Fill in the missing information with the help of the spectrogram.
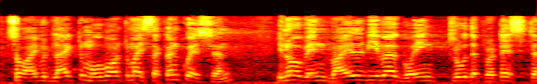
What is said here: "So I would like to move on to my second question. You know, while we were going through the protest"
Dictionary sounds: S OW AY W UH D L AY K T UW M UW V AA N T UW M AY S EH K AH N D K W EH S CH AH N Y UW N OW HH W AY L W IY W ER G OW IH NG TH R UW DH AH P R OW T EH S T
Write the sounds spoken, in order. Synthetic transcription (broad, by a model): S OW AY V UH D L AY K T UW M UW V AA N T UW M AY S EH K AH N D K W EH S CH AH N Y UW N OW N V AY L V IY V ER G OW IH NG T R UW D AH P R OW T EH S T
